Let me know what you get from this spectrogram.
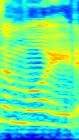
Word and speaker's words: Samoyed: It's a Samoyed. It's a Samoyed. At least that's how I've always pronounced it.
